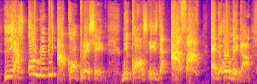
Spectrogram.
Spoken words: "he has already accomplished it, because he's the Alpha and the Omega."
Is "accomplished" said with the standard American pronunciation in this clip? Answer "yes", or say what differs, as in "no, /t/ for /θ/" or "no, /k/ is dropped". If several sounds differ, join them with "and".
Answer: no, /t/ is dropped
